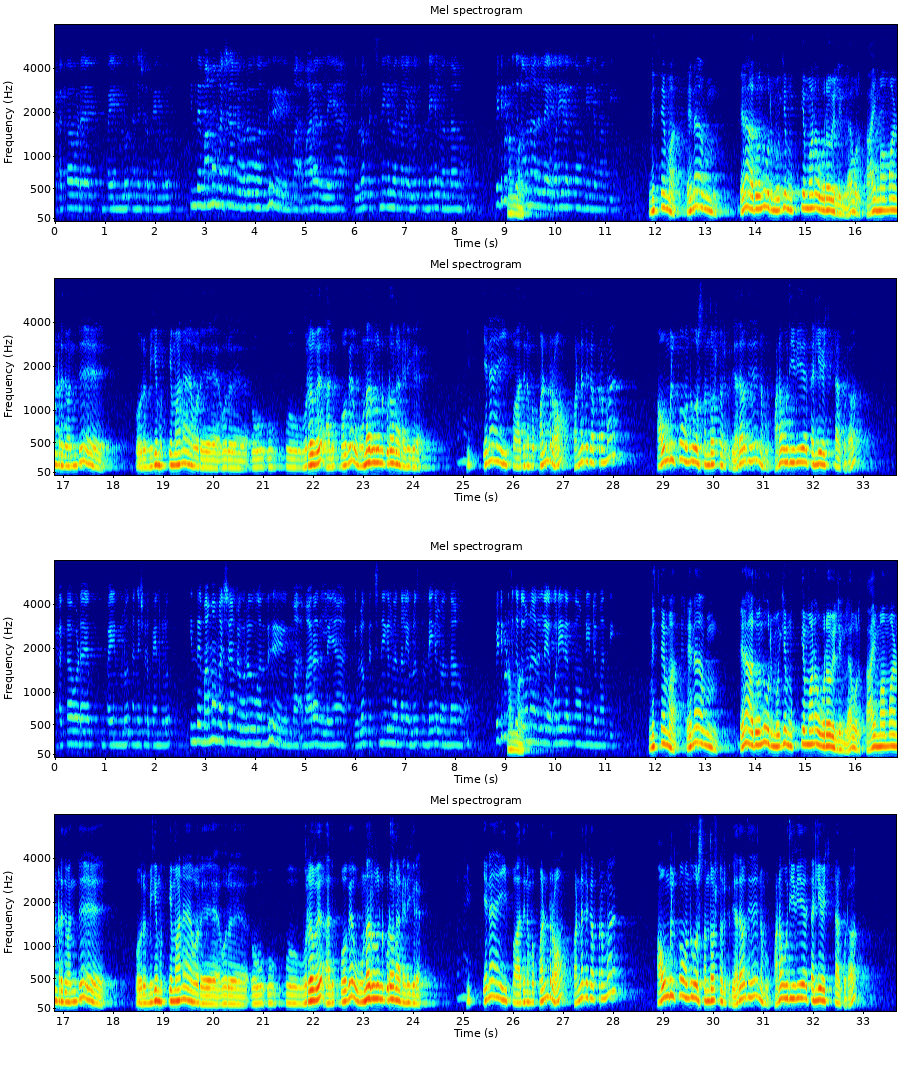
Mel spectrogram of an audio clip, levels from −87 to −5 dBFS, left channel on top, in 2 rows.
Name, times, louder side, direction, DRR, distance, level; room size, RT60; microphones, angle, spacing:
voice 1, 0.0-2.3 2.7-8.3 8.8-11.2 12.5-12.8 13.6-13.9 24.9-25.2 27.5-27.7, right 3 dB, 65° right, 4 dB, 1.5 m, -50 dB
voice 2, 9.1-9.4 11.9-13.3 13.7-17.8 18.5-24.2 25.1-28.1 28.9-32.9, right 2 dB, 30° right, 10 dB, 0.4 m, -27 dB
24.0 x 21.5 x 2.3 m, 1.1 s
head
